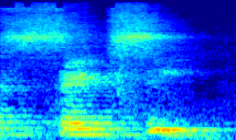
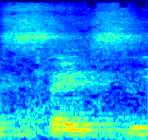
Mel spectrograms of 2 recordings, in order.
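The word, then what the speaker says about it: tsetse: कौन सी कौन सी पहला टी साइलेंट है दूसरा टी साइलेंट नहीं है मिला के पढ़ाऊंगा सर इसका नाम होता है सेक्सी इसको कहते हैं सेक्सी एक फ्लाइंग है अफ्रीका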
